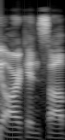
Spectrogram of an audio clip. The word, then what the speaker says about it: Arkansas: this chest here so it's spelled like that because it's from a French word but we say Arkansas but often people wouldn't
